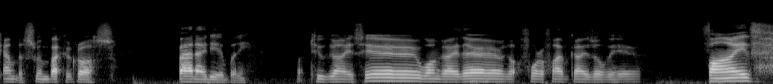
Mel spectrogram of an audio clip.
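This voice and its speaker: Gameplay host, middle-aged guy with a muddled British-American accent, dry and joking, mid-pitched, dull lo-fi sound. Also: no echo. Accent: mixed British and American. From Britain. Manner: relaxed, wry, talks to his troops jokingly. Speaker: gameplay commentator. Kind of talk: casual strategy game commentary. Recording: dull lo-fi audio.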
